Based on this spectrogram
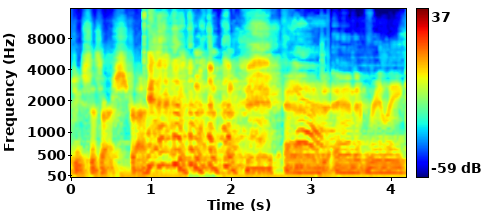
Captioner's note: both laugh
